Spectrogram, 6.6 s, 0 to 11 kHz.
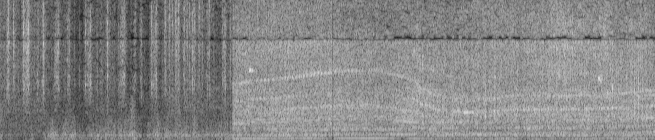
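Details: CVR(T) Striker FV102 Swingfire tank engine idling ragged and uneven, lumpy beat dropping out every few firings; misfiring badly from a stuck valve, later fixed by fitting a replacement engine.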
